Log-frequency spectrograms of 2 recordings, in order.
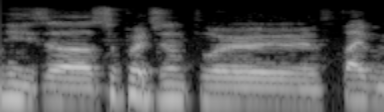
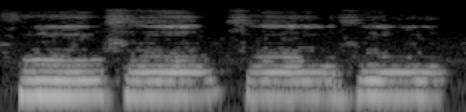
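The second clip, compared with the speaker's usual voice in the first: soft, drawn "후" hoots fading away; English owl hoot; 8 dB quieter than usual. Shown as a demonstration. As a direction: imitate an English-style owl with airy "후". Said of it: "In English, you guys pronounce".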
